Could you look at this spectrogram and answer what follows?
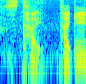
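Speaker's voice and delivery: whisper. Real, not acted. Aside during cooler banter.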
